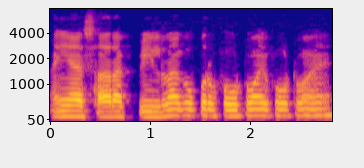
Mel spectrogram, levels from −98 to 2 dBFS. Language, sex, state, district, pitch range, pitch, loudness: Marwari, male, Rajasthan, Churu, 145-170 Hz, 165 Hz, -16 LUFS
